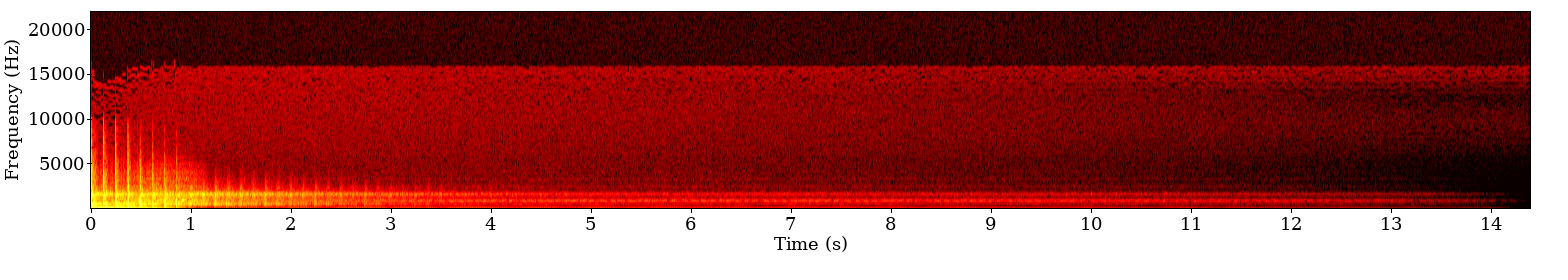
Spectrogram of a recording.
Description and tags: Nero Loop 23 - 120bpm
Distorted, Nero, 120bpm, Loop, Percussion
